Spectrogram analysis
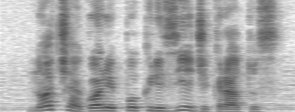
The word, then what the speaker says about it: Kratos: E sim, a pronúncia é Kratos mesmo, não cratos.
